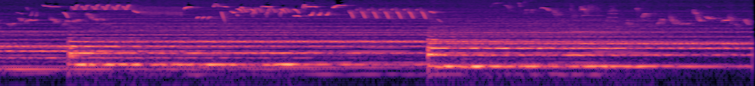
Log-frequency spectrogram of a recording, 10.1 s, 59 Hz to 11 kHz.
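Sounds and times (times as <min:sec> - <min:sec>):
bird chirping: 0:00.0 - 0:10.0.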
